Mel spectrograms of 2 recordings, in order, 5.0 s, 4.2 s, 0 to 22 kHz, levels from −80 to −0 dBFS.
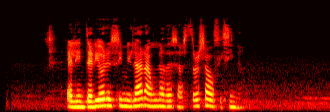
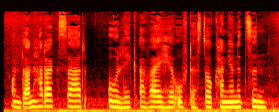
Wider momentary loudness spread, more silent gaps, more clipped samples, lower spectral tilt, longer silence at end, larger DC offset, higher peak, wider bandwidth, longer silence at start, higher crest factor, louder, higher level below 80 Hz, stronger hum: first, 16 LU vs 5 LU; neither; neither; about the same, -5 dB/octave vs -4.5 dB/octave; first, 1.3 s vs 0 s; neither; about the same, -4 dBFS vs -6 dBFS; second, 11.5 kHz vs 14.5 kHz; first, 0.7 s vs 0.05 s; first, 20 dB vs 14 dB; about the same, -21 LUFS vs -20 LUFS; second, -72 dBFS vs -32 dBFS; neither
